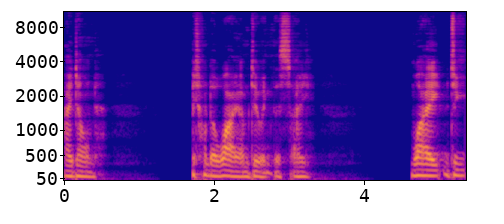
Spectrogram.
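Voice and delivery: tearful, faltering, stumbling voice. Voicing a character who is walking away in tears: tearful. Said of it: "there's a couple more tears falling down her face".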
